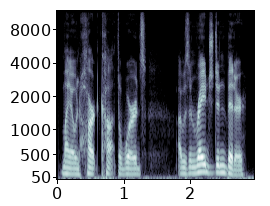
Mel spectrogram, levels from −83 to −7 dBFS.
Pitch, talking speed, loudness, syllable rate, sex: 120 Hz, 225 wpm, -19 LUFS, 6.1 syllables/s, male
